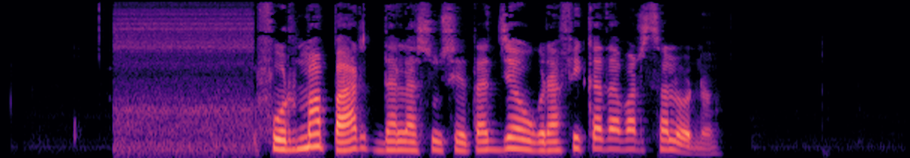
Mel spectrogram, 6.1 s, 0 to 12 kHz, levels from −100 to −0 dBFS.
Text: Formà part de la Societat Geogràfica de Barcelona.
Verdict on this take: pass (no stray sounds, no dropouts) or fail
pass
